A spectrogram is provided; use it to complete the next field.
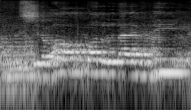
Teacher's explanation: Karena zal, orang Cianjur mengatakannya dal ageng, dal yang ada titiknya, itu zal, ya. Zal itu makhrajnya ujung lidah dengan ujung gigi seri, gitu. Nah, ketika kita mengucapkan tepat, akurat dari sana, itu dijamin tidak ada desis, ya. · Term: huruf Zal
